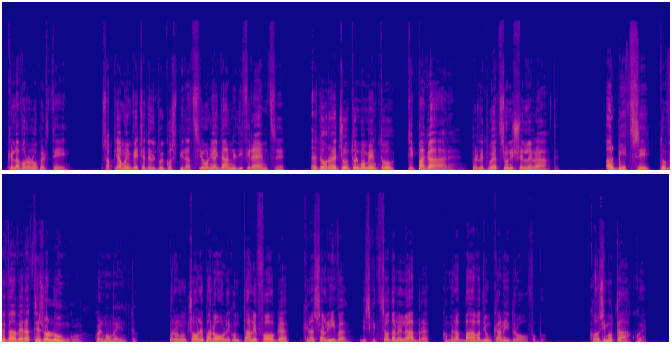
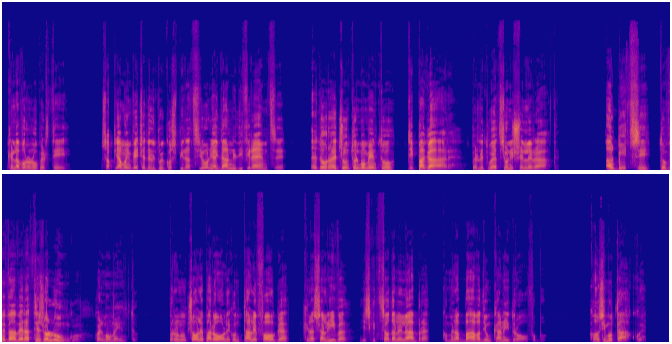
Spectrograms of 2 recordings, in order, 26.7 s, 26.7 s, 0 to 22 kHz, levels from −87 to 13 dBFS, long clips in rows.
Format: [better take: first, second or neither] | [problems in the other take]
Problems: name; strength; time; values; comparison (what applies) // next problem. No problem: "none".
first | thin; very; fading below 650 Hz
